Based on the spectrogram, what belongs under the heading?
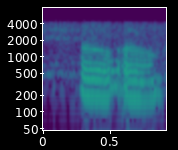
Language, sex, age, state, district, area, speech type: Bodo, female, 30-45, Assam, Chirang, urban, conversation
